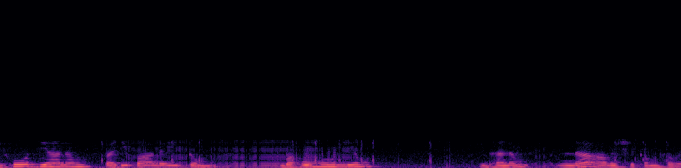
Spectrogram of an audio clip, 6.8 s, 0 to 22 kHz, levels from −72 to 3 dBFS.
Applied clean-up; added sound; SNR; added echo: none; none; none; none.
